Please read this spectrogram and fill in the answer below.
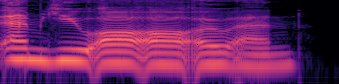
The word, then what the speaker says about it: Murron: It's Murron.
